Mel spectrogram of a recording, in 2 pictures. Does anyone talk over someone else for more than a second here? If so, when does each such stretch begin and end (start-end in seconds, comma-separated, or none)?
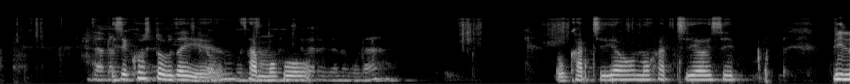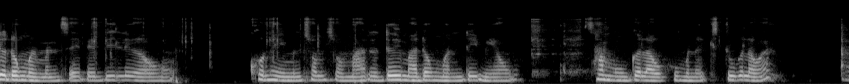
1.1-2.9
